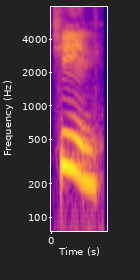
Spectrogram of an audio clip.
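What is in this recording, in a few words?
"чиль", Komi, female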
